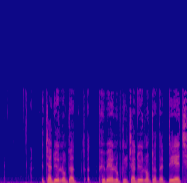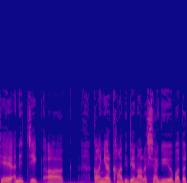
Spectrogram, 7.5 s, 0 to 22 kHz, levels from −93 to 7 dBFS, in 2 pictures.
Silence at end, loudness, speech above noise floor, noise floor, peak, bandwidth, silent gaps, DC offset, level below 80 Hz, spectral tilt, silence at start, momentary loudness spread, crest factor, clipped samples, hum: 0 s; -41 LUFS; 26 dB; -67 dBFS; -24 dBFS; 11.5 kHz; none; under 0.1%; -66 dBFS; -4.5 dB/octave; 0.15 s; 9 LU; 18 dB; under 0.1%; none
